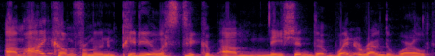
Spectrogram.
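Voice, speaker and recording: A man's voice: mid-range voice, lively intonation, normal speed, darkish tone. Scottish man chatting on a livestream. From northern Scotland. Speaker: livestream host answering viewer questions. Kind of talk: casual livestream chat, thinking aloud.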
